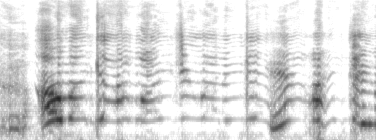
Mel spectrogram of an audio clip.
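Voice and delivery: very high whiny mock voice; very high whiny imitation; whiny complaint. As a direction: whine at him for letting it happen. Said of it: "she's like".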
